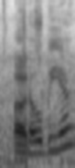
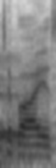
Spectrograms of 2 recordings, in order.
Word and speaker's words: Tobia: Tobia. Tobia. There's no s. It's just I did say Tobias the first time cuz that's such a fun name to say, but I'll say it correctly now.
